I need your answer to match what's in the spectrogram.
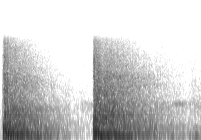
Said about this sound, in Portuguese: a entrada brusca aí, eu entrei chutando a porta, eu sempre faço isso, não posso controlar.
